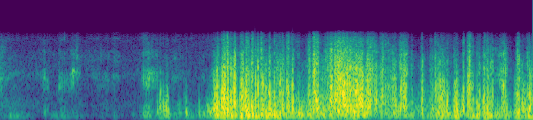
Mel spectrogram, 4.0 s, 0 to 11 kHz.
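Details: Two dogs, one an Irish Terrier, playing wildly together; quiet start, then from about 1.5 seconds a dense, continuous rough growling and scuffling that stays loud to the end.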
